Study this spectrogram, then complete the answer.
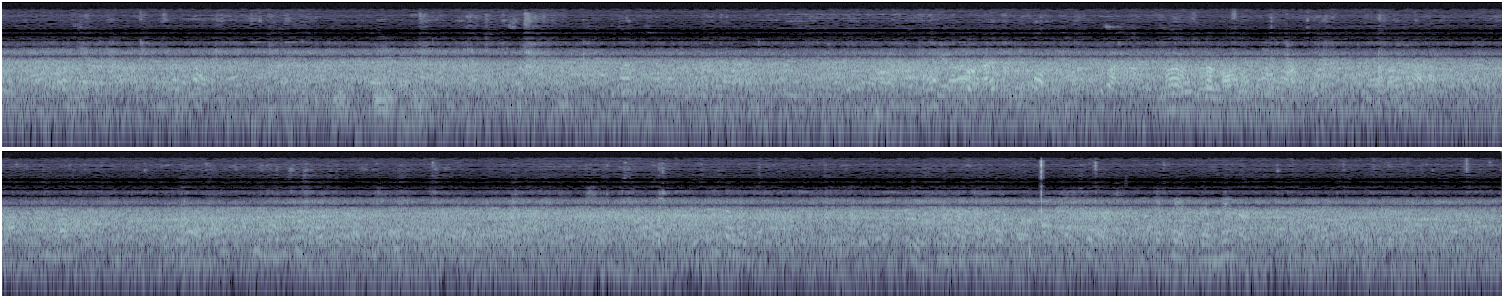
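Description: A crowd of men and women chatter all around in a large, busy hall.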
